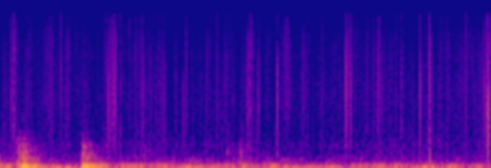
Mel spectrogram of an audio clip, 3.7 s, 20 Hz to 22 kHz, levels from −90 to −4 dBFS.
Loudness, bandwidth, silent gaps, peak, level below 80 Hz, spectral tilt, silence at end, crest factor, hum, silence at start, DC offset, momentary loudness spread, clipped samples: -41 LUFS; 12 kHz; none; -12 dBFS; -34 dBFS; -5 dB/octave; 0 s; 20 dB; none; 0 s; under 0.1%; 16 LU; under 0.1%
